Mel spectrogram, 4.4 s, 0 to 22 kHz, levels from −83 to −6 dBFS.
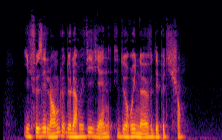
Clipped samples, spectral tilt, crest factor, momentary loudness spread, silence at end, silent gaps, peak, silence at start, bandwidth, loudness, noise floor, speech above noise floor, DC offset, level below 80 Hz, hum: under 0.1%; -6.5 dB/octave; 16 dB; 9 LU; 0.75 s; none; -8 dBFS; 0.5 s; 12 kHz; -23 LUFS; -60 dBFS; 37 dB; under 0.1%; -54 dBFS; none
